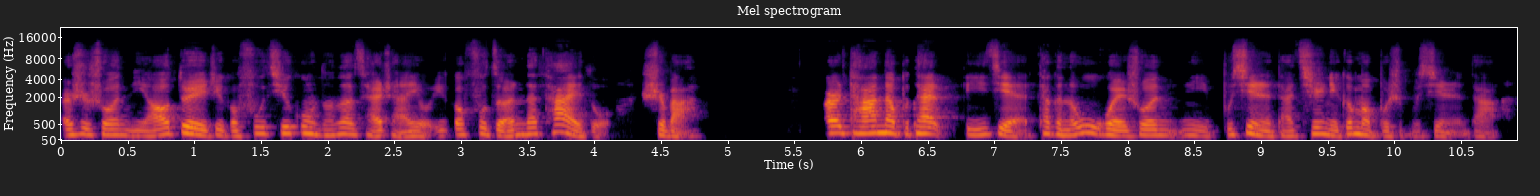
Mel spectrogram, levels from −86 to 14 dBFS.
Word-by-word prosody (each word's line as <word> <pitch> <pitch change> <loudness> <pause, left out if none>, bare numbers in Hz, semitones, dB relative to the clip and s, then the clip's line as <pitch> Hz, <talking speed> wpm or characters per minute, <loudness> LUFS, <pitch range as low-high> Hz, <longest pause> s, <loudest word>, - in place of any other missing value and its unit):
而 160 - -1
是 170 0 -2
说 165 -1 -1
你 145 -3 -8
要 145 +6 +3
对 185 -5 +4
这 155 +1 -5
个 140 0 -4
夫 200 +9 -6
妻 200 +1 -2
共 205 -2 -2
同 155 0 -7
的 185 -1 -1
财 160 -4 -1
产 135 -3 -5
有 130 - -5
一 145 - -10
个 170 +3 -2
负 180 +2 -6
责 160 -3 0
任 155 - -2
的 185 +2 -1
态 235 +5 +4
度， - - -12 0.2
是 - - -1
吧？ - - -3 0.9
而 215 +1 +7
他 210 0 +6
呢， 220 -1 +6
不 200 -2 -6
太 200 -2 +3
理 165 +1 -5
解， 180 0 0
他 195 -1 -3
可 175 - -2
能 160 +3 -2
误 210 -2 -1
会 150 -4 +4
说 155 +3 -1
你 155 -2 -10
不 170 +6 -11
信 180 +1 +2
任 135 -3 -2
他， 135 0 -6
其 140 +8 -2
实 - - 0
你 150 -5 -2
根 185 +7 -2
本 195 - 0
不 135 - -9
是 130 - -9
不 125 - -21
信 130 -1 -8
任 80 - -16
他。 - - -10
170 Hz, 300 characters per minute, -21 LUFS, 145-195 Hz, 0.9 s, 而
